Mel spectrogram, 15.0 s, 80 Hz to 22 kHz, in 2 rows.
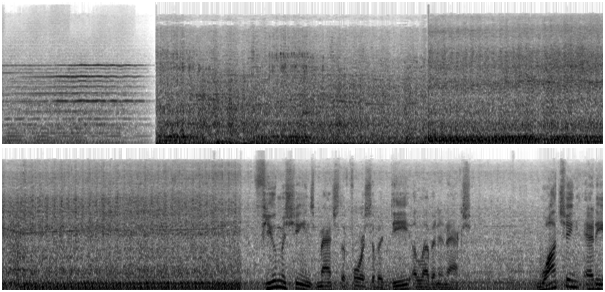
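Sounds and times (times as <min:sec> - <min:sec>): background music: 0:00.0 - 0:01.9
bulldozer diesel engine: 0:01.9 - 0:15.0.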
